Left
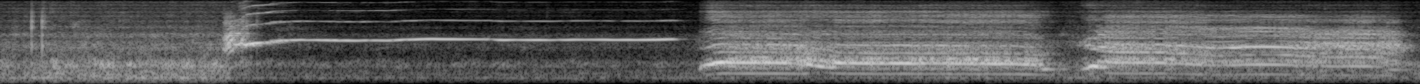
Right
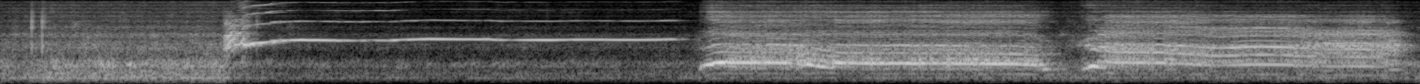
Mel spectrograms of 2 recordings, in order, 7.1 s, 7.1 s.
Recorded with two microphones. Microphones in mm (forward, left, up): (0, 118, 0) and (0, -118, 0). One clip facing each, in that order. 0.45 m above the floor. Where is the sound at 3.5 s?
Centre (ahead or behind), 1.5 m.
